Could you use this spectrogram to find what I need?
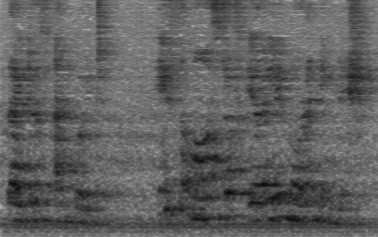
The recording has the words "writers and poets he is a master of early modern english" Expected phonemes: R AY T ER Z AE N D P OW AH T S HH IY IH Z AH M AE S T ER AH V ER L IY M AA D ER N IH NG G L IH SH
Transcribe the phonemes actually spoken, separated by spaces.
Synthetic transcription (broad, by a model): R AY T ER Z AE N D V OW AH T HH IY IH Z AH M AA S T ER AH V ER L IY M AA D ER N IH NG G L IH SH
